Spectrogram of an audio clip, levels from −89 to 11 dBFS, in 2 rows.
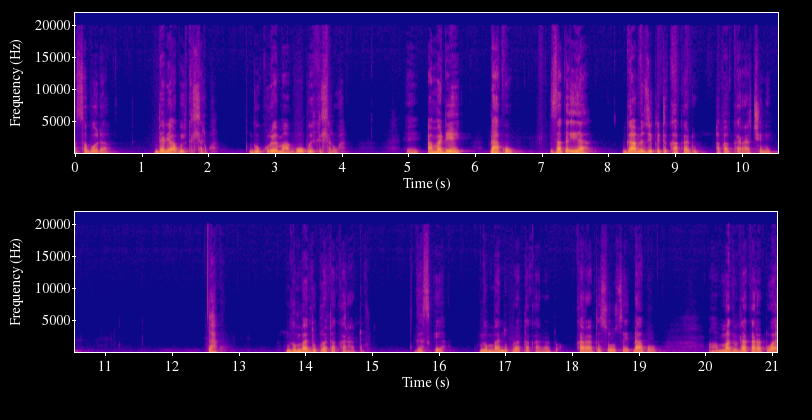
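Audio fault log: No fault is logged for this speech.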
